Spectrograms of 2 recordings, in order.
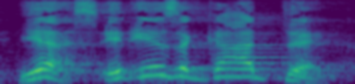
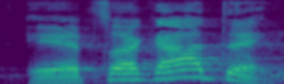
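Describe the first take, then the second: First: "Yes, it is a God thing" raised and emphatic; louder repeat. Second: Slow, weighted "It's a God thing" with "God" stressed; model response. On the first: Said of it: "Let's practice". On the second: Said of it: "I want you to say with me". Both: Shown as a demonstration.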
